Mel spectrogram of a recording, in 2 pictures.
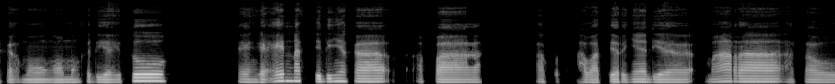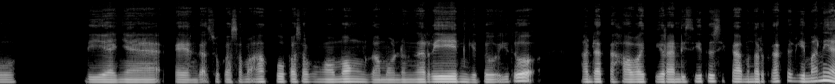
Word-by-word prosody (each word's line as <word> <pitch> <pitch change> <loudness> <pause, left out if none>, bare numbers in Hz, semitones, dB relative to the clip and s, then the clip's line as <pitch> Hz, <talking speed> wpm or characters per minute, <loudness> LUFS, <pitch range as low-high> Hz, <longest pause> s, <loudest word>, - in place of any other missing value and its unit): Kak, 110 -1 -5
mau 110 0 0
ngomong 110 +1 -2
ke 115 - -6
dia 115 0 0
itu, 160 +7 +6 0.7
kayak 120 -1 -3
enggak 115 -1 -1
enak 160 0 +4
jadinya 140 +2 +2
Kak. 130 0 +5 0.3
Apa, 115 0 +1 0.6
takut - - -11 0.2
khawatirnya 110 +1 -1
dia 115 -1 -1
marah, 130 0 +2
atau 110 0 -4 0.7
dianya 110 0 -1
kayak 110 -1 -2
nggak 115 - -7
suka 115 -1 -9
sama 115 +1 -6
aku, 125 0 -2
pas 120 -1 -2
aku 120 0 -6
ngomong, 115 +2 +1 0.2
nggak 110 -1 -4
mau 110 0 -3
dengerin 115 +3 +4
gitu. 110 +1 -2
Itu 80 -9 +3 0.5
ada 120 0 0
kekhawatiran 120 0 0
di 115 - -3
situ 135 +2 -2
sih, 155 - -18
Kak. 130 -1 +1
Menurut 125 +1 -2
Kakak, 145 +4 -5
gimana 150 +5 +3
115 Hz, 145 wpm, -22 LUFS, 110-130 Hz, 0.7 s, itu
